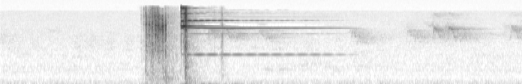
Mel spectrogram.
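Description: A payment terminal beeps.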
